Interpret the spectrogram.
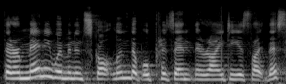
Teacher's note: I've got a nice raised larynx, I've got a tilted energy, it's kind of upbeat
